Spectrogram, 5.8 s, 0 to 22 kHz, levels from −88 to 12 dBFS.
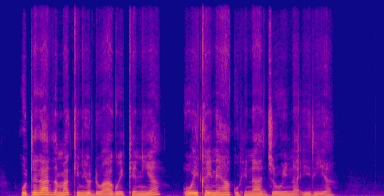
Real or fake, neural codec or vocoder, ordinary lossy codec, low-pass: fake; codec, 44.1 kHz, 7.8 kbps, Pupu-Codec; none; none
